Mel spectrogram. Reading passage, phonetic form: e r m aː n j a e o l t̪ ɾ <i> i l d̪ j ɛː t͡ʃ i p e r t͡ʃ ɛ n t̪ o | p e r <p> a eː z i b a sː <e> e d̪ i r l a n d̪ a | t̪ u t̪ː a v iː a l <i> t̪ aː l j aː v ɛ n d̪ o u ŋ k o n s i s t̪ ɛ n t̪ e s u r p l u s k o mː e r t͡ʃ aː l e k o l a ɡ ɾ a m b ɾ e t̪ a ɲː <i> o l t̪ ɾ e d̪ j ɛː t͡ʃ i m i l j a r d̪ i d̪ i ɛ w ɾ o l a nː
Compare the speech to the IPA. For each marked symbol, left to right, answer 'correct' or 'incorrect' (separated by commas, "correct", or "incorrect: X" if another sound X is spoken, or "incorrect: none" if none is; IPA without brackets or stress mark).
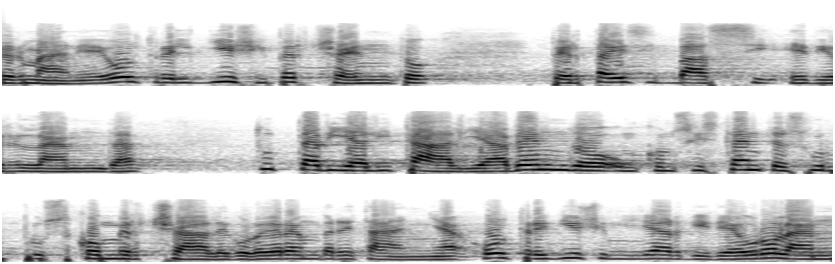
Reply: incorrect: e, correct, incorrect: i, correct, incorrect: a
